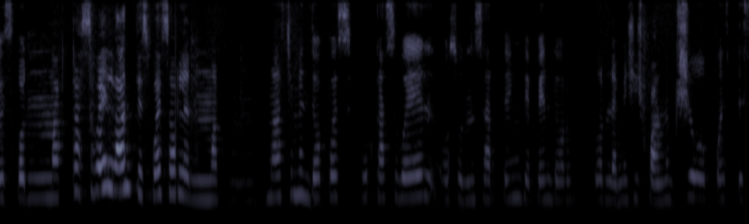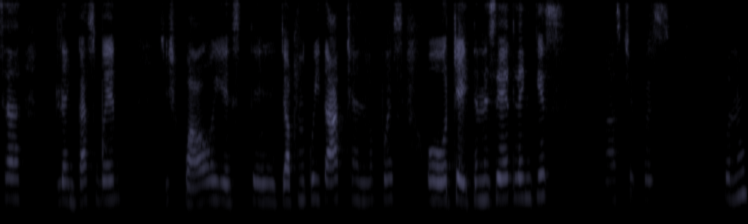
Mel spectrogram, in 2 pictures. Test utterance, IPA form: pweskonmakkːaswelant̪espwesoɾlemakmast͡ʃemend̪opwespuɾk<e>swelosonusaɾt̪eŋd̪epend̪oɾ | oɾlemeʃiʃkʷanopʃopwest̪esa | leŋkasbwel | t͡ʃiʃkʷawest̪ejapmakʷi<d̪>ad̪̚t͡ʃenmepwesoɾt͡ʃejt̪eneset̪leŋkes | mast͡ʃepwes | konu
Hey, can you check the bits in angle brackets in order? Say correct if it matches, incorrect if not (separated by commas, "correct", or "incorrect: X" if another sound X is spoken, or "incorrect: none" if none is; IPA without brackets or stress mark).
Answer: incorrect: a, correct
